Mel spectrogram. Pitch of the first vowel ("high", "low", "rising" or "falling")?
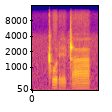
falling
